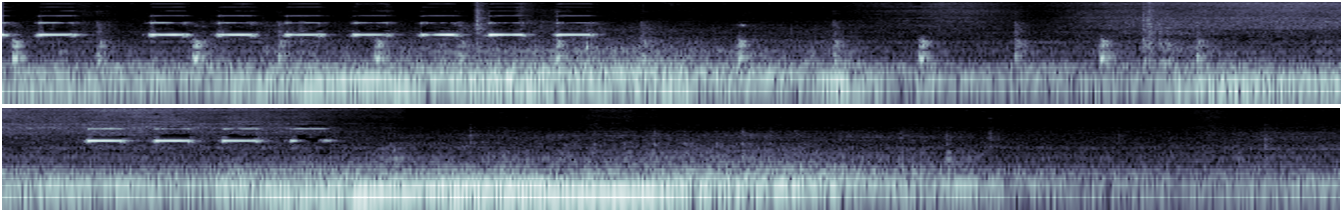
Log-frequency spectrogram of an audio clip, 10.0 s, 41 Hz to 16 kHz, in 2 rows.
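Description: Cab of a DAF XF 530 truck on the move: the PACCAR MX-13 six-cylinder diesel and road noise run steadily underneath, swelling around seven seconds in. Over them a rapid series of short, high electronic beeps, about four a second, sounds for the first two seconds and briefly again around five and a half seconds.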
